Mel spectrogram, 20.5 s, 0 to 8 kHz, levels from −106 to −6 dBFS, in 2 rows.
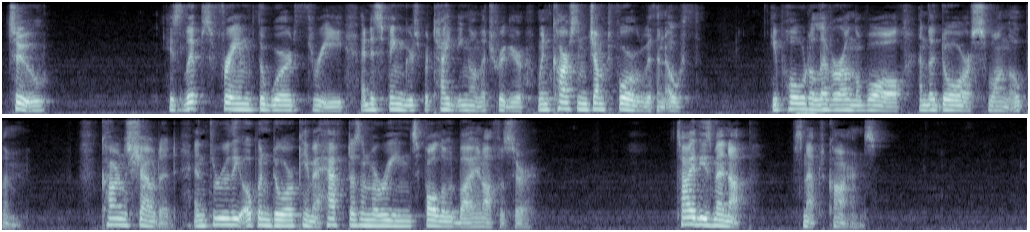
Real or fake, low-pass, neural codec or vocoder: real; 7.2 kHz; none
